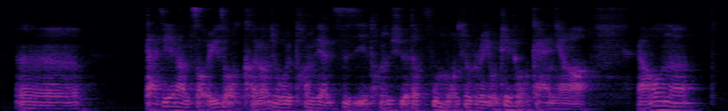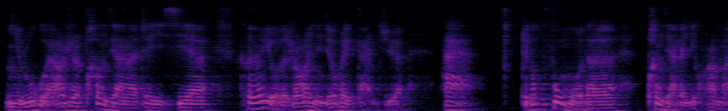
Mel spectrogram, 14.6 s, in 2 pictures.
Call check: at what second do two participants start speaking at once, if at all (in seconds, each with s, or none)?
none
